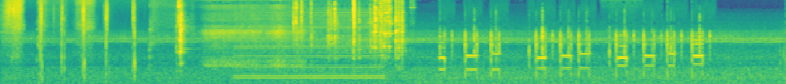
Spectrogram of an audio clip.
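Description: A rapid run of about ten short, clear telephone keypad beeps follows a steady dial-like tone, with scattered plastic clicks and handling noises throughout. No one speaks.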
